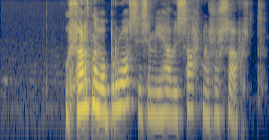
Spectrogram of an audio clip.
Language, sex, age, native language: Icelandic, male, 11, Icelandic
